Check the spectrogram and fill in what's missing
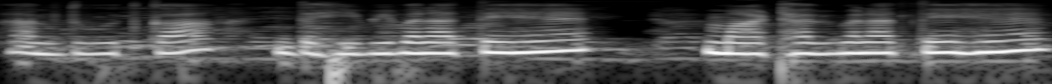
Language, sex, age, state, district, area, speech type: Hindi, female, 45-60, Uttar Pradesh, Hardoi, rural, spontaneous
